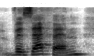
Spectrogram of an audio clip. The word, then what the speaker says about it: Vizethann: Chef Vizthan and it is brunch season.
